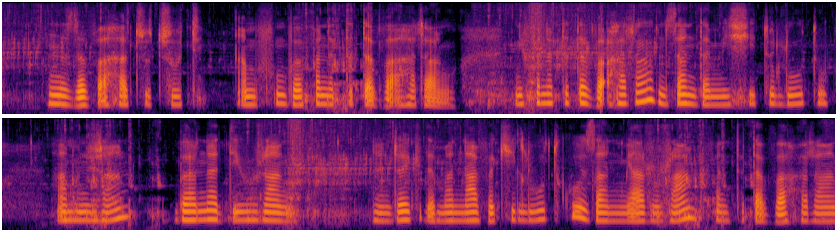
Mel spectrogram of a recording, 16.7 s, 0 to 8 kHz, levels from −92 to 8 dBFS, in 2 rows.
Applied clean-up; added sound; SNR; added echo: none; Toilet flush / Gurgling; 16 dB; none.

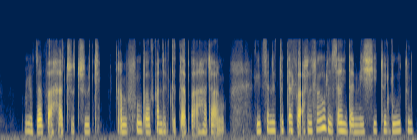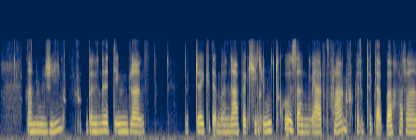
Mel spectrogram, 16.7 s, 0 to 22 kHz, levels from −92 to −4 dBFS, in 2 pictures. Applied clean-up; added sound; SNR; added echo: neural diffusion model UNIVERSE++.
